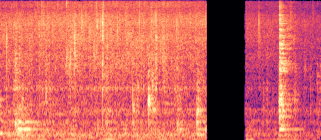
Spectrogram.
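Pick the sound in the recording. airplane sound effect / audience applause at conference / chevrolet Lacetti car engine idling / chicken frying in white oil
chicken frying in white oil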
